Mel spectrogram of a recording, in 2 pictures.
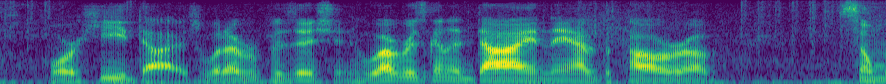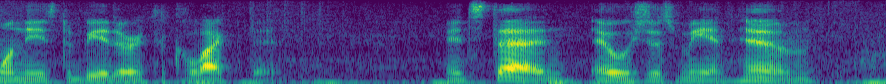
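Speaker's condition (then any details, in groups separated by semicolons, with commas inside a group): No condition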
